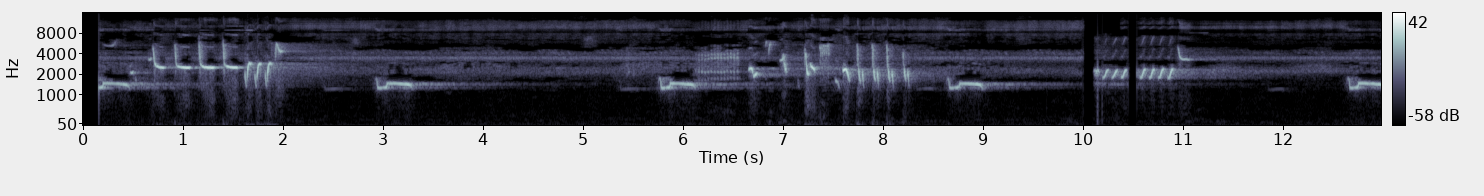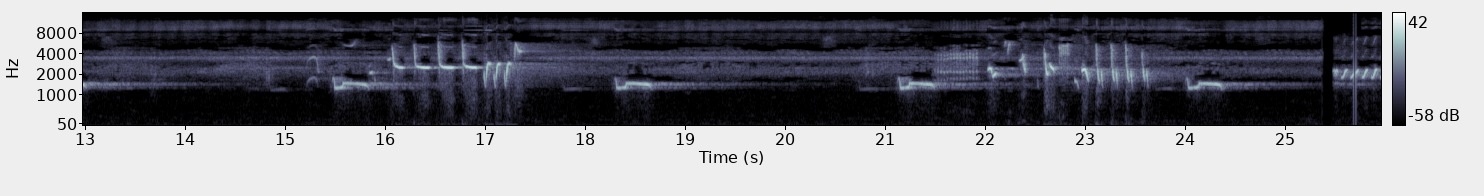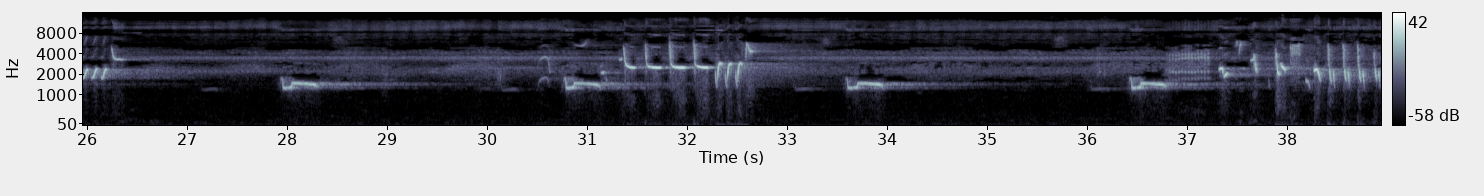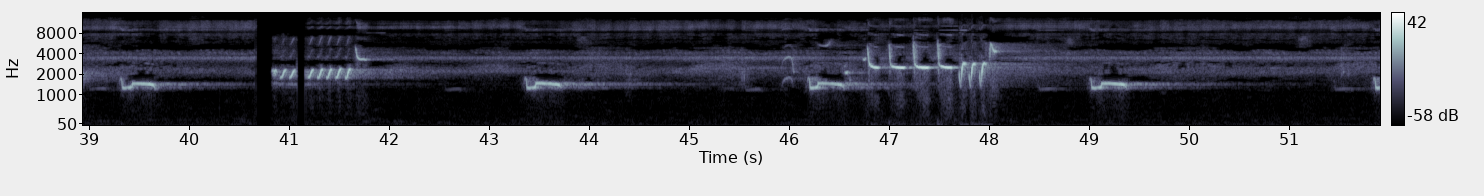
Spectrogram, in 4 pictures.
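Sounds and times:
high sharp bird chirps: 0.2 - 2.3, 5.8 - 9.1, 10.1 - 11.1, 15.2 - 17.6, 25.4 - 26.4, 30.6 - 32.9, 40.8 - 41.8, 46.0 - 48.4.

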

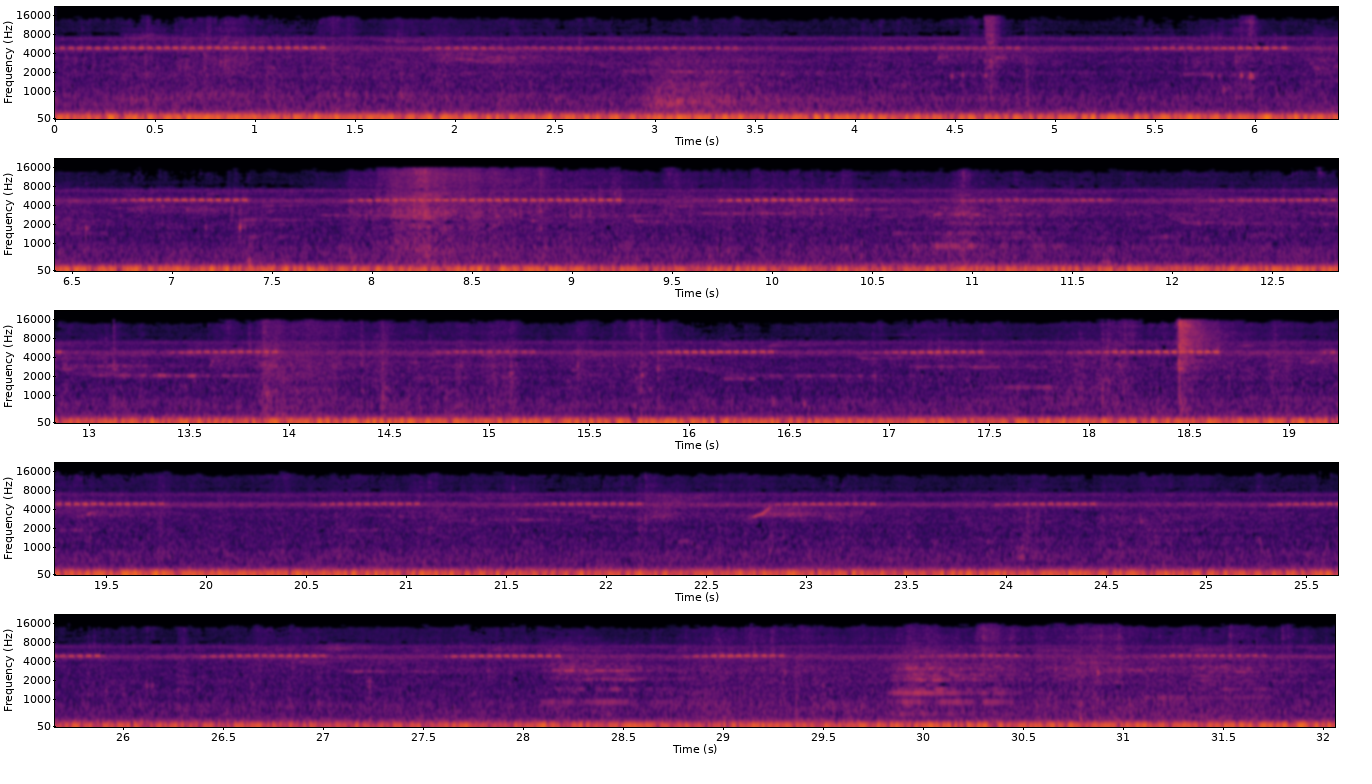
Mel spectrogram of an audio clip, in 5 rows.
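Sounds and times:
low rumble: 0.0 - 21.6
insect chirping: 0.0 - 32.0.

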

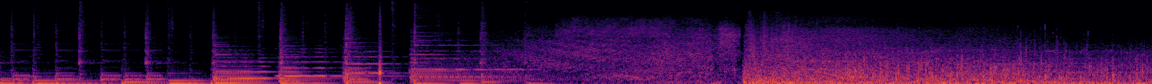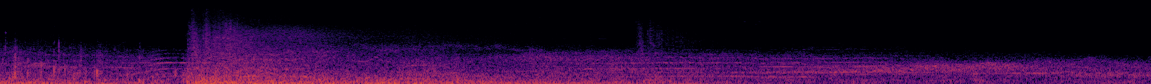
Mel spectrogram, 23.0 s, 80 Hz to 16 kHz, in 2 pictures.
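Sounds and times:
explosion booms: 5.4 - 19.1.

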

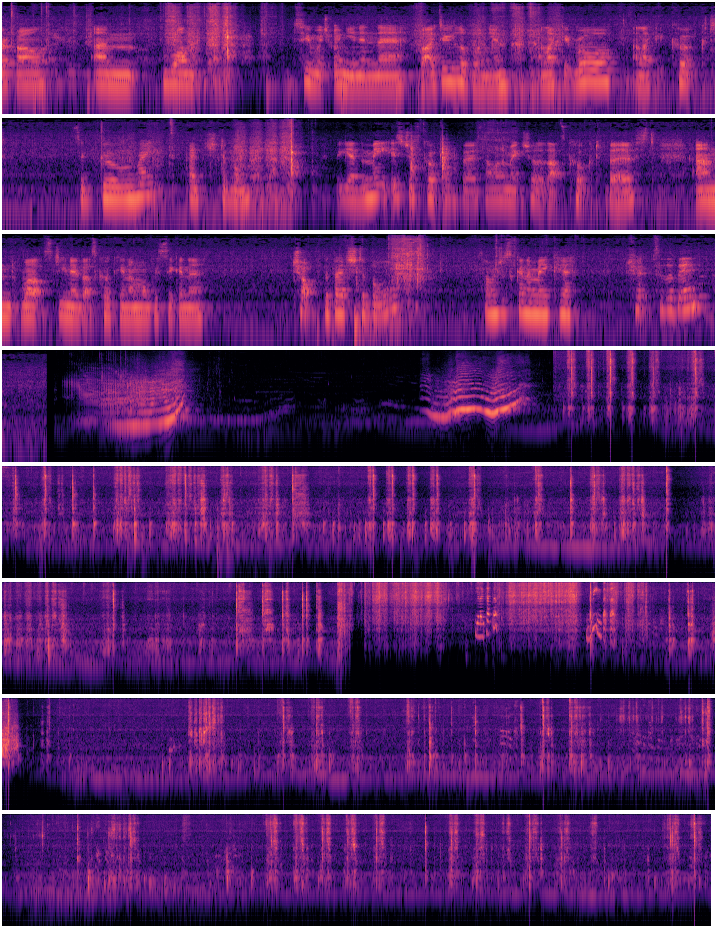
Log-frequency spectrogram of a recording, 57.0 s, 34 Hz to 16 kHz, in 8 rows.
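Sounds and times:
knife chopping on wooden board: 9.6 - 10.2
plastic bag crinkling: 39.0 - 42.4.

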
